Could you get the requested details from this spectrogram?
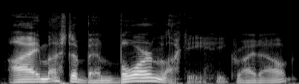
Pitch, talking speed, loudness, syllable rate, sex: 110 Hz, 180 wpm, -16 LUFS, 3.7 syllables/s, male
